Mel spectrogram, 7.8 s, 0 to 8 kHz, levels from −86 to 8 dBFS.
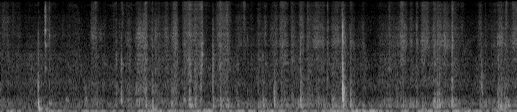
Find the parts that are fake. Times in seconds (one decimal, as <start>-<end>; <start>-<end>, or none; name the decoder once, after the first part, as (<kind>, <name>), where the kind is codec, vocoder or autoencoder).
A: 0.0-1.1 (autoencoder, DAC-VAE); 2.2-7.8

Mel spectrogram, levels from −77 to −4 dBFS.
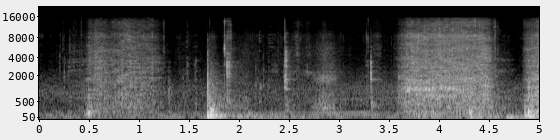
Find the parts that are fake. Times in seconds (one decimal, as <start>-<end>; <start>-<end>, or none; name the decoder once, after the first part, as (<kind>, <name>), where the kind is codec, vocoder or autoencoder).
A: none

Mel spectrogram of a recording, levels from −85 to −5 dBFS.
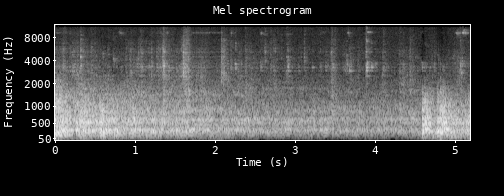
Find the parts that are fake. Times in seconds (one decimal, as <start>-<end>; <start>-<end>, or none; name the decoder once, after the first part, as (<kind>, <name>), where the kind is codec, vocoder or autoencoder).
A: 1.7-2.1 (autoencoder, DAC-VAE)

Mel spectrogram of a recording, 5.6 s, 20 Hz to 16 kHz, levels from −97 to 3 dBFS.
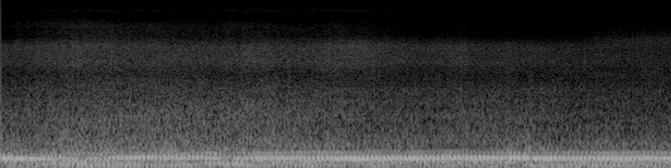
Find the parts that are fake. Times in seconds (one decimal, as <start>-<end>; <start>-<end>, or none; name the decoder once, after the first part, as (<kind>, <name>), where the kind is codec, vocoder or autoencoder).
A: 2.8-5.6 (autoencoder, DAC-VAE)

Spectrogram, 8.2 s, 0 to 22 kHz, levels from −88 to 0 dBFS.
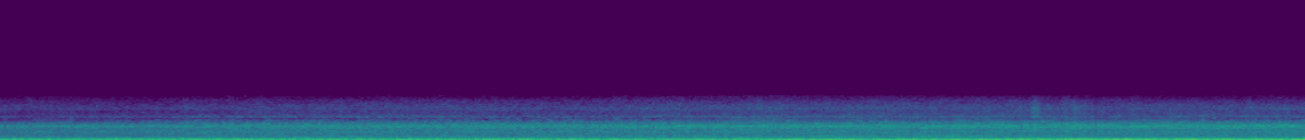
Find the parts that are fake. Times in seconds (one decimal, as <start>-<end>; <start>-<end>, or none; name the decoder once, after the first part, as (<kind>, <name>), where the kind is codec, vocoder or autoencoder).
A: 0.0-0.7 (autoencoder, DAC-VAE); 4.1-7.5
